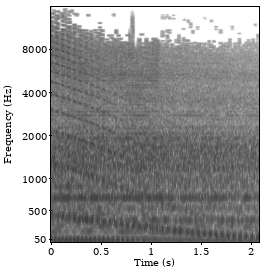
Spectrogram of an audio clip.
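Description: Electronic dance music: a synth tone slides steadily down in pitch over a sustained bass, with the top end filtered away.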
